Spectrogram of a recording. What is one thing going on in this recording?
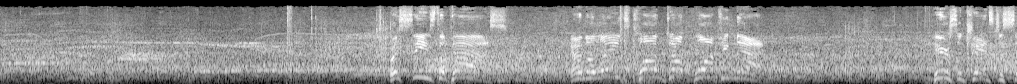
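Skates scrape and swish across ice.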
